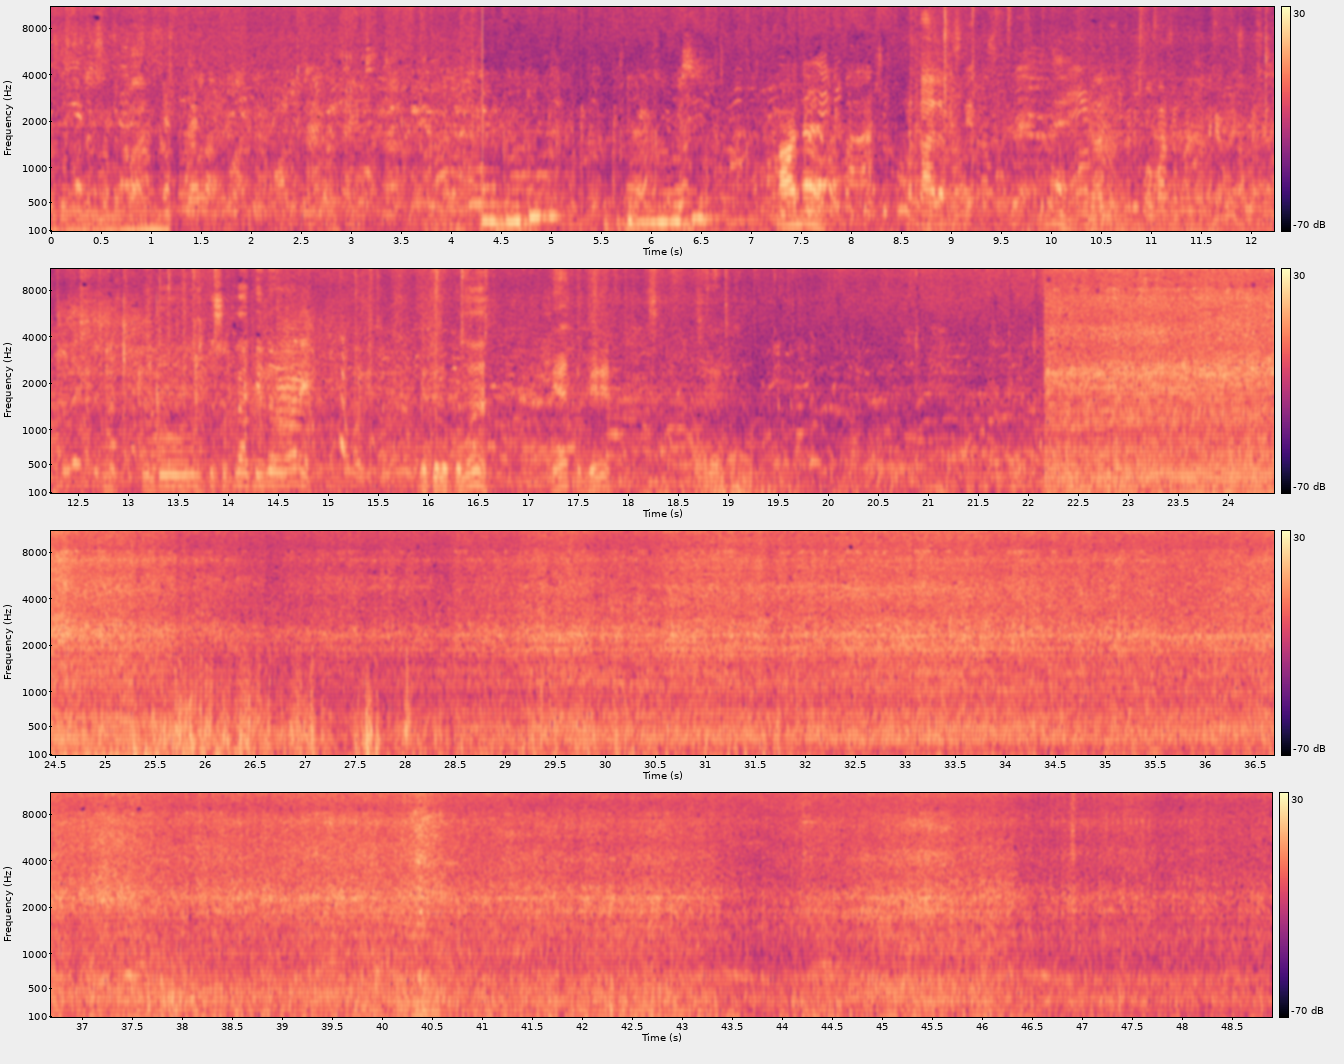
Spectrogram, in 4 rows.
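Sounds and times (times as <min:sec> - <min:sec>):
vehicle engine and road noise: 0:00.0 - 0:48.9.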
